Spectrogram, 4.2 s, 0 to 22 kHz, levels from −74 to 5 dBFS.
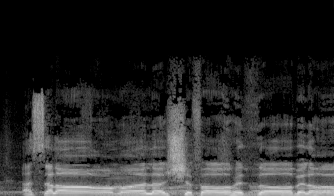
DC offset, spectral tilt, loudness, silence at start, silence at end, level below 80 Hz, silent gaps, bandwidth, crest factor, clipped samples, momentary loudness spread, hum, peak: under 0.1%; -4 dB/octave; -12 LUFS; 0 s; 0 s; -54 dBFS; none; 15.5 kHz; 12 dB; under 0.1%; 3 LU; none; 0 dBFS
